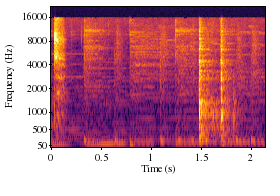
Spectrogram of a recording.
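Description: Soft background music, with a metal saucepan knocking twice against a hot plate about one and a half seconds in as it is set on the burner.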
